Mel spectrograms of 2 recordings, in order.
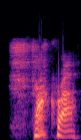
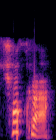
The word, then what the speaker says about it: chakra: um you see um people say chakra Ra and chakra and it's chakra and I apologize to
